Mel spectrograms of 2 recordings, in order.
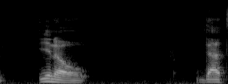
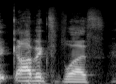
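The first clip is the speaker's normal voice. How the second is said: loud intro; 4 semitones higher, 16 dB louder than usual. Pretend. Mock announcer channel intro.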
